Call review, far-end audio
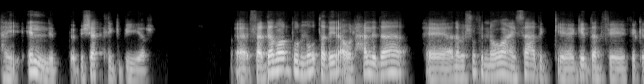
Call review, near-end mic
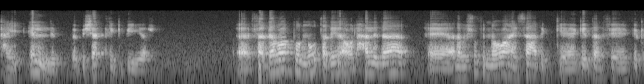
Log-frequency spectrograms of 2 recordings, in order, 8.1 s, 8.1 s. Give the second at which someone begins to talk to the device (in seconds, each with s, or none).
none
